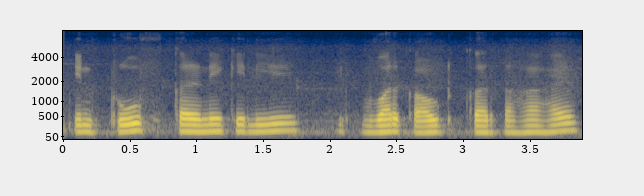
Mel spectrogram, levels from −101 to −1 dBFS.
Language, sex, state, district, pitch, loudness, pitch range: Hindi, male, Madhya Pradesh, Umaria, 140 Hz, -18 LUFS, 130-145 Hz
